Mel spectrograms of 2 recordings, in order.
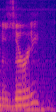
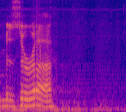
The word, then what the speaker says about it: Missouri: R track Mount Vernon Missouri or Missoura depending on uh where you live in that great state Miller chesse 444 the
